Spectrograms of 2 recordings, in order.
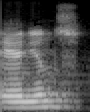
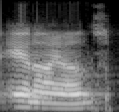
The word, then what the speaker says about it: anions: negative ions which are called anions again not anyons it's anions and so these are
